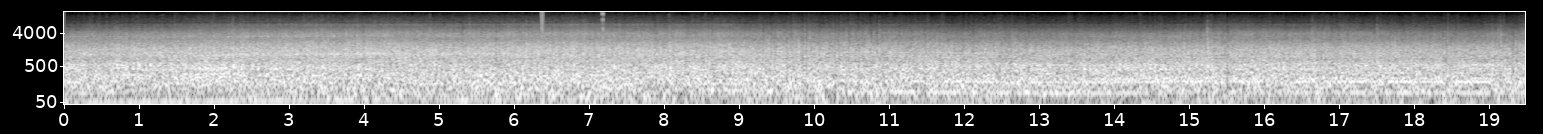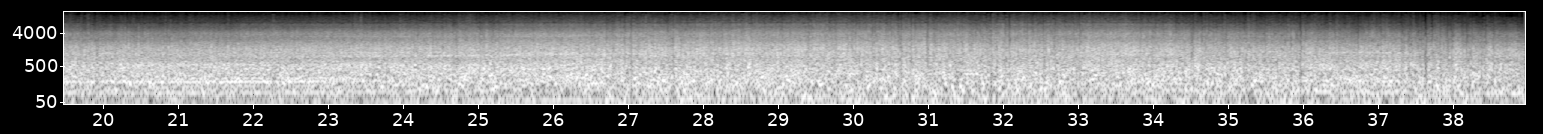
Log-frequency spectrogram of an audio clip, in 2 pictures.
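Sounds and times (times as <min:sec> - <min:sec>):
motorcycle engine hum: 0:00.0 - 0:38.9
wind rushing over microphone: 0:00.0 - 0:38.9.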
